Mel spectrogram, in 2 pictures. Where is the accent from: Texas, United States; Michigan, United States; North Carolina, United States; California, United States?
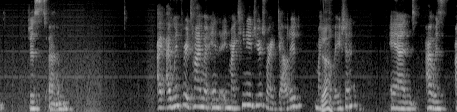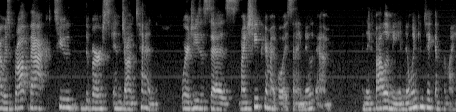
North Carolina, United States; Western; moved away; I grew up in the mountains of Western North Carolina.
